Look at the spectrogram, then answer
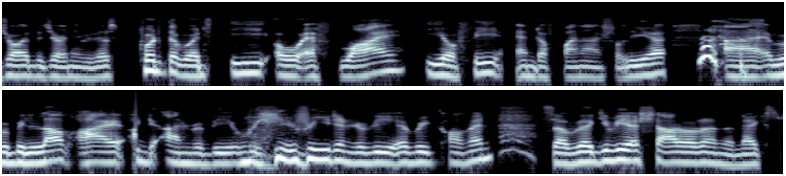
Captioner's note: laughs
